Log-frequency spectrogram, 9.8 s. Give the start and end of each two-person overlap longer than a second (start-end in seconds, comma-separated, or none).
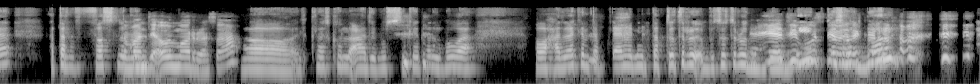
7.5-9.1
